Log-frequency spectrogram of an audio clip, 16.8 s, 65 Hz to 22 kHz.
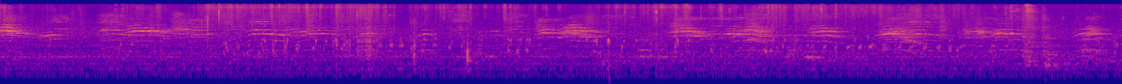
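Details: Litter of guinea pig babies just 11 days old, in care at PHS/SPCA after their stray mother gave birth there, calling in a busy chorus of short rising-and-falling whistled squeaks, many callers overlapping, with a soft pattering background.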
